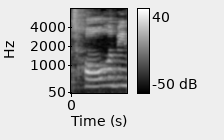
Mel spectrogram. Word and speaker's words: Ptolemy: this is called the Ptolemy's model t o le and why the P is silent and he was kind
